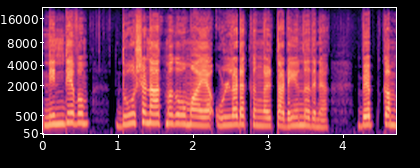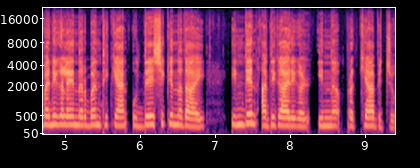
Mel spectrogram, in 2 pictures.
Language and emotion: Malayalam, neutral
